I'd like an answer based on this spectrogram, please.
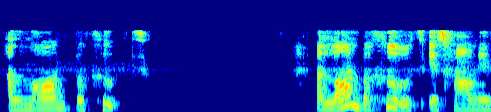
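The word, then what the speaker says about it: Allon Bachuth: So the second name is pronounced Alon Bahut according to the Strong's Concordance online.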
